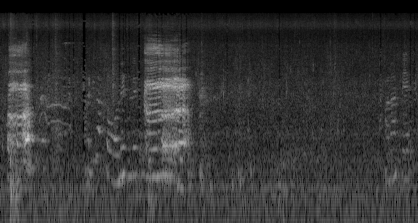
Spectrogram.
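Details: At Ise Sea Paradise, the nearly one-year-old male sea lion pup Hinata demands attention with a short harsh cry, then a longer, louder, rough bleat lasting about a second; a person murmurs in the background.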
